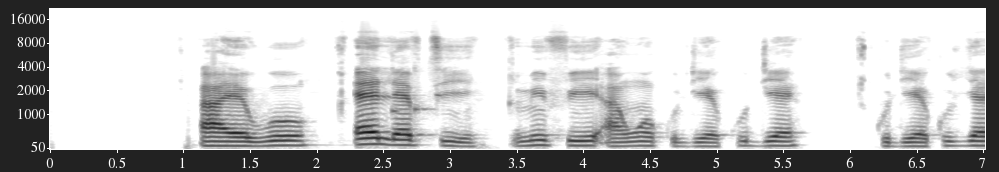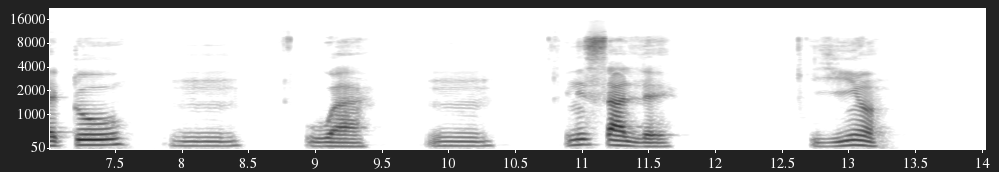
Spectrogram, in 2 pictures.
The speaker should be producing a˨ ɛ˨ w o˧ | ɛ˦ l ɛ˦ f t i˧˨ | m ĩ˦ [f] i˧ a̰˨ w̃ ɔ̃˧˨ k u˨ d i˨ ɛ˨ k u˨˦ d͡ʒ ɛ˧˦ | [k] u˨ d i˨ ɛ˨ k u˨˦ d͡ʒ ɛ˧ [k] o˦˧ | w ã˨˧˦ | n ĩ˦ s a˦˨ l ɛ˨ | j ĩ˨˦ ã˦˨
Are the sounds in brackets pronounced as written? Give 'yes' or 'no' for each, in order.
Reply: yes, yes, no

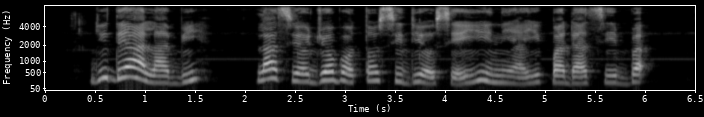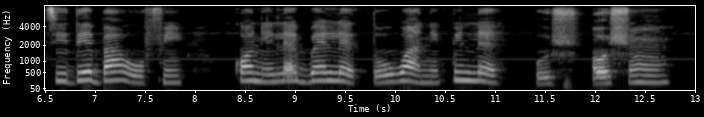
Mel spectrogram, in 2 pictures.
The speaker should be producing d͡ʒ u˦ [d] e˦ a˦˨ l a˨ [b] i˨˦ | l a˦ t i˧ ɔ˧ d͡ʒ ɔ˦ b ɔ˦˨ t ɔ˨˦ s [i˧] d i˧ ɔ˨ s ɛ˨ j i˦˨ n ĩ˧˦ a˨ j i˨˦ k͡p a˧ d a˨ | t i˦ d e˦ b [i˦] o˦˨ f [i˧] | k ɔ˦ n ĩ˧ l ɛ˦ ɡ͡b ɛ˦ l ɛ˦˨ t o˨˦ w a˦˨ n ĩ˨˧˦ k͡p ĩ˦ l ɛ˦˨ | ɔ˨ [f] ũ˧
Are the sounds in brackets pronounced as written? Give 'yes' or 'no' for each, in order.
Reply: yes, yes, yes, no, no, no

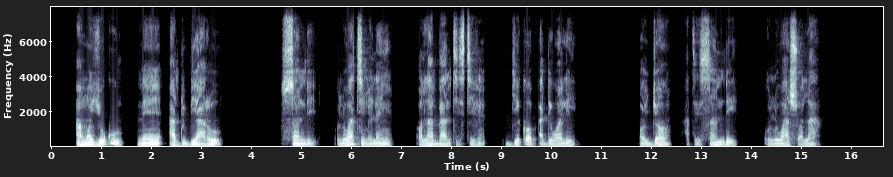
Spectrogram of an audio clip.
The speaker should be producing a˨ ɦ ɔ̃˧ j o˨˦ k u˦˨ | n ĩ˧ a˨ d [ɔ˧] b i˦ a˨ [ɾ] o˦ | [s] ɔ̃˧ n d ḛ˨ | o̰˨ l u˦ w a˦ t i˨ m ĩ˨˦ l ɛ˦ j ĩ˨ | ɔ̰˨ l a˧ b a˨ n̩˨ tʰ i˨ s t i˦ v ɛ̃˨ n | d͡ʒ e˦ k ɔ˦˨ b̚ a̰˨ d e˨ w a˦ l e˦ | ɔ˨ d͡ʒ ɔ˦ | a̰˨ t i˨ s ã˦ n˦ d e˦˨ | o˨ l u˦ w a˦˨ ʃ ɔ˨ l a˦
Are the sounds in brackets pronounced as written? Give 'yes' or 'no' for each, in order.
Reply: no, yes, yes

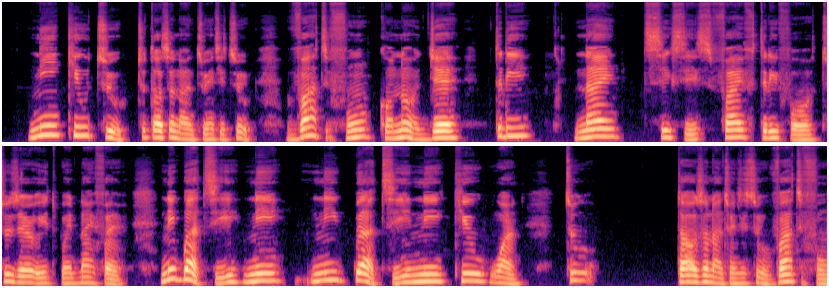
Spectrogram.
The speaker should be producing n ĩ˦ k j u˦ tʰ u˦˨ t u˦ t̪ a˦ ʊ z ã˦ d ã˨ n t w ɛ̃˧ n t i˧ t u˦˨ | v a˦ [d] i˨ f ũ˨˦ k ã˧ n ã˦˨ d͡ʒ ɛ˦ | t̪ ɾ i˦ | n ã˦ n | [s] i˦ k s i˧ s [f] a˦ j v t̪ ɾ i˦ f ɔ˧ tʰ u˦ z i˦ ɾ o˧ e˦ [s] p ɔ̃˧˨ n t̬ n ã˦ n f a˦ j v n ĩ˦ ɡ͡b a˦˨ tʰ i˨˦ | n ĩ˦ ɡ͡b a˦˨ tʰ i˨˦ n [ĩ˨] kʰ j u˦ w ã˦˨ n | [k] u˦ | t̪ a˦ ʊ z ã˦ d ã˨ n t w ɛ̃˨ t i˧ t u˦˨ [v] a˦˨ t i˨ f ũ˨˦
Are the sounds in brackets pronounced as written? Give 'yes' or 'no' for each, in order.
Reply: no, yes, yes, no, no, no, yes

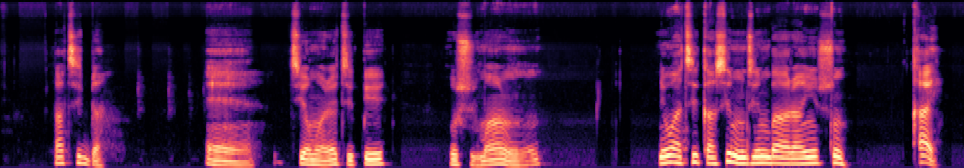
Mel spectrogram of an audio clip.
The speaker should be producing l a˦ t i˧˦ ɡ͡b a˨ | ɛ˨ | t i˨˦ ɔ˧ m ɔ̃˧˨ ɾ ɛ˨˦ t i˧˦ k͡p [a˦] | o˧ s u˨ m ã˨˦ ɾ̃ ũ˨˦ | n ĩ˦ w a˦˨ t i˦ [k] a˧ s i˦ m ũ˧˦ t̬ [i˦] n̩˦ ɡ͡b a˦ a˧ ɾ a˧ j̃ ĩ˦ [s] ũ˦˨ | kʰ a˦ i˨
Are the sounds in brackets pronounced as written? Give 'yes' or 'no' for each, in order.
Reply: no, yes, yes, yes

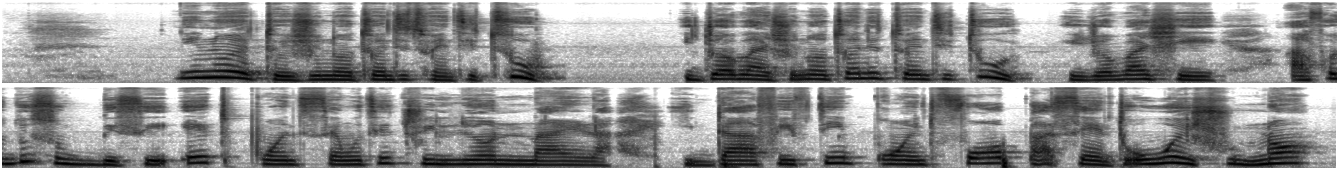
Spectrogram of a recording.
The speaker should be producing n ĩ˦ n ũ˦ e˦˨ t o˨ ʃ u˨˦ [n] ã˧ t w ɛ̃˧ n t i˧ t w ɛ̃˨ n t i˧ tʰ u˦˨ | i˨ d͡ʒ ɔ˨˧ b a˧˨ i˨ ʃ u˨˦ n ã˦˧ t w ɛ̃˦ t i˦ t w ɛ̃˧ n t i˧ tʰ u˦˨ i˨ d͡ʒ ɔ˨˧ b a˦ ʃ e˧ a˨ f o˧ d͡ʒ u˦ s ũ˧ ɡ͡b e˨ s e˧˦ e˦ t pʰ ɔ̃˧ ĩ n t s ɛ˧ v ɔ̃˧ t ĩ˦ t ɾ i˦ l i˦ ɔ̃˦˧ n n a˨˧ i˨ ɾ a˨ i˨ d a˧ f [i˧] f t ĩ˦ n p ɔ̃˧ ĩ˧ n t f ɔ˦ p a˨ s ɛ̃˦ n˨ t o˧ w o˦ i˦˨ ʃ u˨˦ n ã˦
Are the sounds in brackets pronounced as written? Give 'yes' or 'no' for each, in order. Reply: yes, yes

